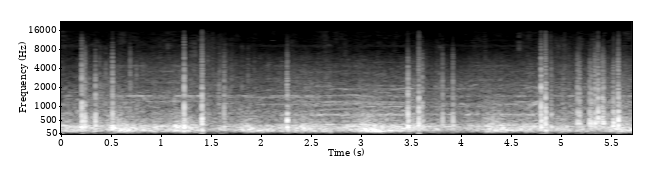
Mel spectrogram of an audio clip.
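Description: Aerial firework shells bursting: a quick, irregular run of sharp bangs and crackles over a constant low din.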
